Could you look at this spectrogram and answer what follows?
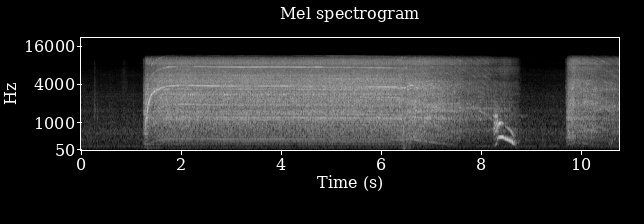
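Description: A power drill, nearly overheating, whines loudly at a steady pitch for several seconds, slows and stops, then a short yelp of a voice before the drill starts again.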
